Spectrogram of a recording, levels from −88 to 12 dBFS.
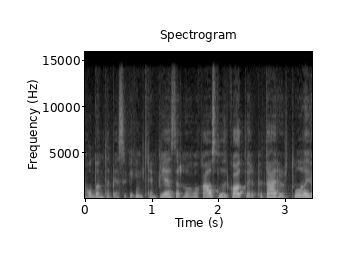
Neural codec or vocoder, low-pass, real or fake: autoencoder, 48 kHz, 32 numbers a frame, DAC-VAE, trained on Japanese speech; 14.4 kHz; fake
